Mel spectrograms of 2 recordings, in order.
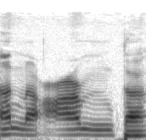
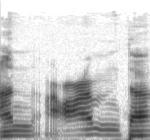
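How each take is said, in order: No difference in how they are said.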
